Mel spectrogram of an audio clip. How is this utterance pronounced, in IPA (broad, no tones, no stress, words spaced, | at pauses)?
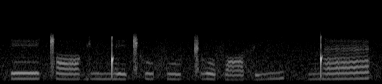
eː ǁɒːɡiːŋ͡ǃeːǁʰu fu ɡ͡ǁofɒːsiː | ŋ͡ǃæ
